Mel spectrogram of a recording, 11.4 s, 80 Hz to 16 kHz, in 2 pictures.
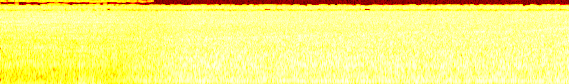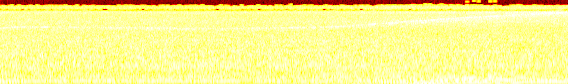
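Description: Honda Civic Type R FN2's K20 four-cylinder engine running the car on a rolling road: it rises in level about a second in and holds a steady note, then starts revving up near the end, with a high whine climbing in pitch along with it.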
